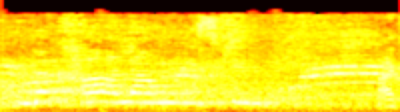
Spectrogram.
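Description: A woman crying as she speaks, her voice breaking into a wail, with one long drawn-out note in the middle.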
